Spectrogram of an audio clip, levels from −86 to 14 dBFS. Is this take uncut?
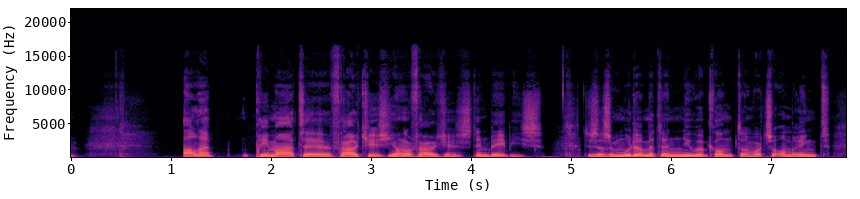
no; 2 cuts; at 4.0 s, 6.4 s

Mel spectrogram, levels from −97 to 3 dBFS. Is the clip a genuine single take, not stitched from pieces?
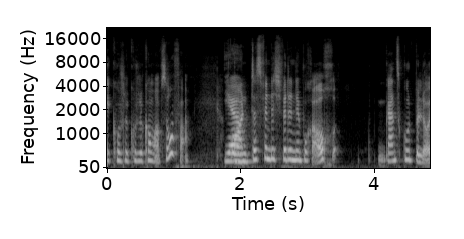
yes; 0 cuts

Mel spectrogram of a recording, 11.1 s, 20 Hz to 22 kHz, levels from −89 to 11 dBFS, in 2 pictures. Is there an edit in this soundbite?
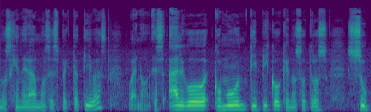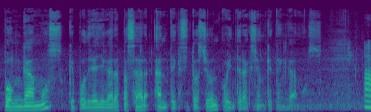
yes; 3 cuts; at 3.1 s, 6.5 s, 8.2 s

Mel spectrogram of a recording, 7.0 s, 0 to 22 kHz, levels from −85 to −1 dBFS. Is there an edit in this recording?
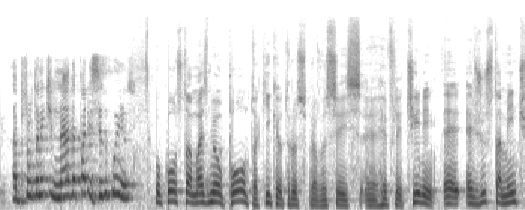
no; 0 cuts

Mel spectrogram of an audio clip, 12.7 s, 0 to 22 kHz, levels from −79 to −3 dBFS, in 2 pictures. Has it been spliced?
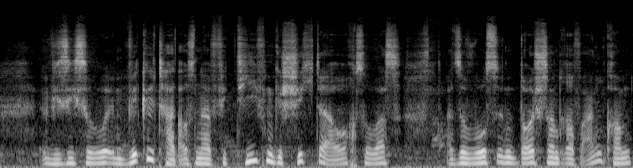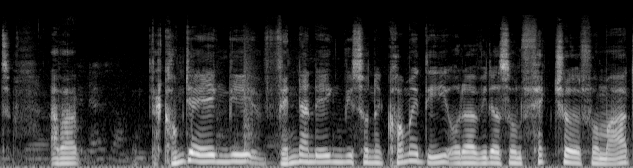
yes; 1 cut; at 1.8 s

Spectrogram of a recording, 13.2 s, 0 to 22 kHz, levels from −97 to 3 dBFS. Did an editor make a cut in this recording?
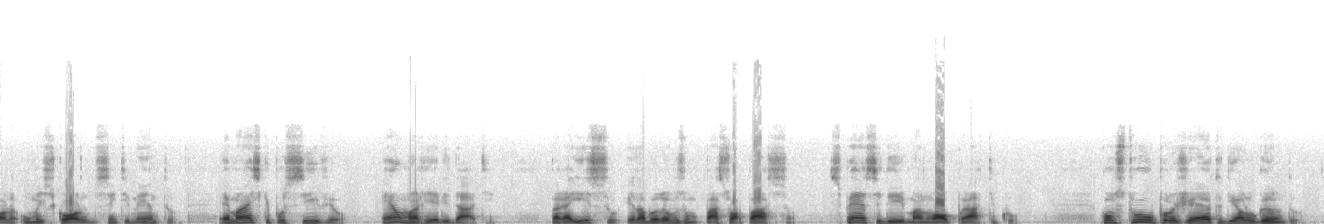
no; 0 cuts

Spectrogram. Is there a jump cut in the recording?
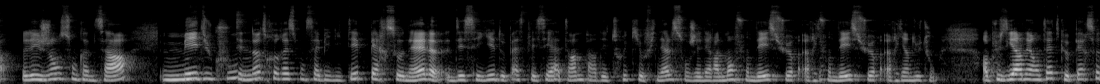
yes; 3 cuts; at 1.6 s, 2.4 s, 8.2 s

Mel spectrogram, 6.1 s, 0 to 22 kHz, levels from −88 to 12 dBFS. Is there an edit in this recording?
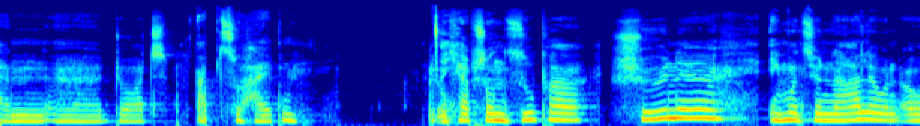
yes; 2 cuts; at 1.2 s, 4.0 s

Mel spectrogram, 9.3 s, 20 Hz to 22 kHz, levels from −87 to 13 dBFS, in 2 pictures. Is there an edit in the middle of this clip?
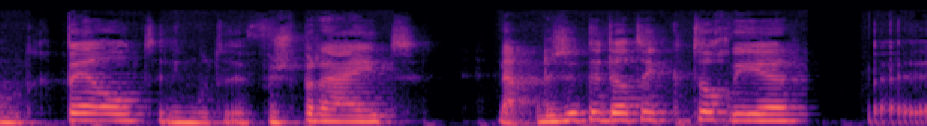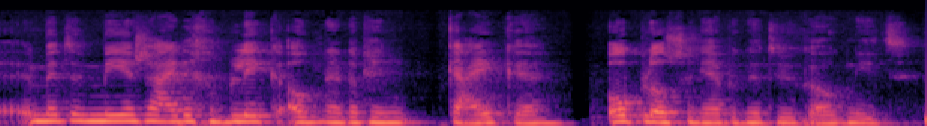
yes; 4 cuts; at 2.9 s, 3.6 s, 6.5 s, 7.5 s

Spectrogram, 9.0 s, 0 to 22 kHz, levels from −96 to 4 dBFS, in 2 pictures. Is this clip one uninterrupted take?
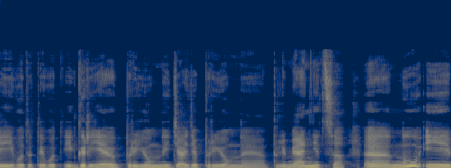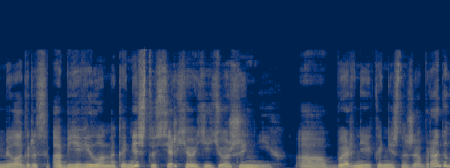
no; 1 cut; at 7.4 s

